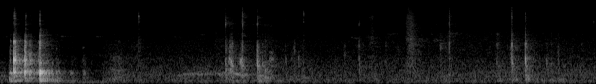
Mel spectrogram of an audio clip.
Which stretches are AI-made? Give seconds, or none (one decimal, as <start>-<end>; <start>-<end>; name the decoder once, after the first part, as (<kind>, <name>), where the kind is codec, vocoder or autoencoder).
none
